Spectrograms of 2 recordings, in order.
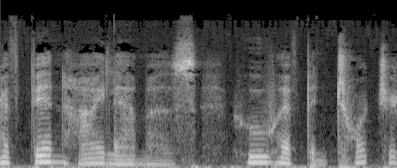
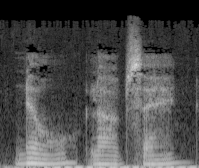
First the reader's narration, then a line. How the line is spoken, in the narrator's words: he replied sadly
